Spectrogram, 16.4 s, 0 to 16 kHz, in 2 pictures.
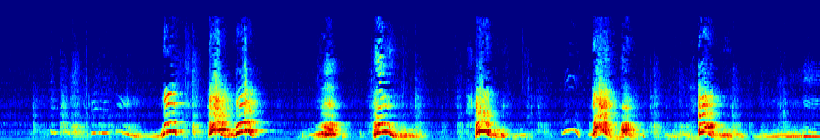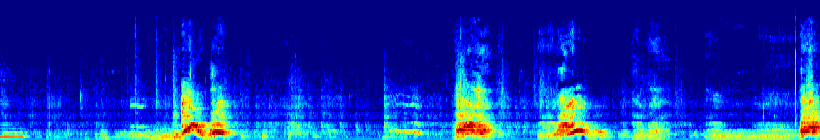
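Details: Black male Toy Poodle puppy named Pump, weighing 431 g and newly walking on its feet, at a breeder in Otsu, Kyoto, filmed 8 December 2012; shrill squeaky yips and short barks in quick bursts, around a dozen, with whiny tones between.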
